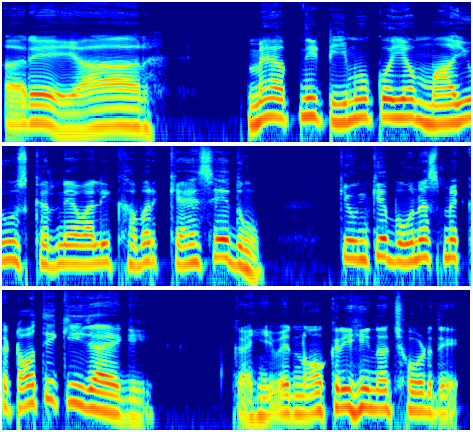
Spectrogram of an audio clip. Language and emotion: Hindi, fearful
